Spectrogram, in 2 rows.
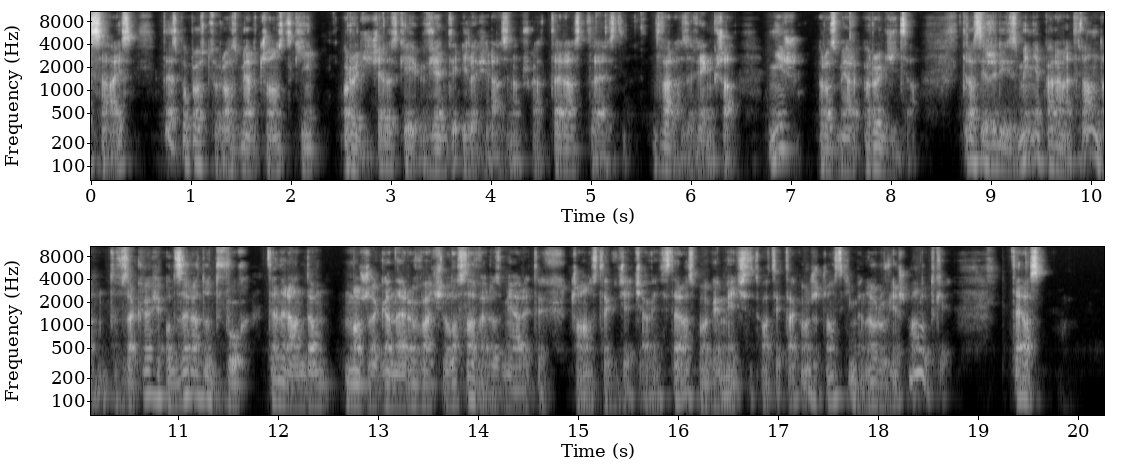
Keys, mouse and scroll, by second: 5.0 click, 14.7 click, 19.3-20.2 middle drag.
